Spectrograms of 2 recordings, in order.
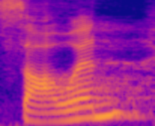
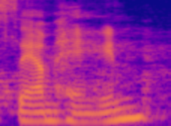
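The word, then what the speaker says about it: Samhain: The great it's the great pumpkin Sam Winchester because well number one they mispronounced Sawin and they call it Sam Hayne.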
